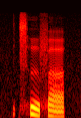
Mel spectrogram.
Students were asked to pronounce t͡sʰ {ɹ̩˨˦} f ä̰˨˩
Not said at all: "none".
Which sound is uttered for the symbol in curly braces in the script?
ɹ̩˥˨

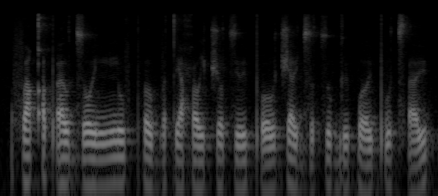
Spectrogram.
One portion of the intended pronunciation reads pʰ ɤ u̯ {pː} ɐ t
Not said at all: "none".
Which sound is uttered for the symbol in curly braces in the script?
b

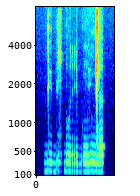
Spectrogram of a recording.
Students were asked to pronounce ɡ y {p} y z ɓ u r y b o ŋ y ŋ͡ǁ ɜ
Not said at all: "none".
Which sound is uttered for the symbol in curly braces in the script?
b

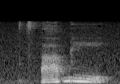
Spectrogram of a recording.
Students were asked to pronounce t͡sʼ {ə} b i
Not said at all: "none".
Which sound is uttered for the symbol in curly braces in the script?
a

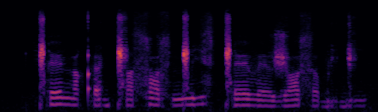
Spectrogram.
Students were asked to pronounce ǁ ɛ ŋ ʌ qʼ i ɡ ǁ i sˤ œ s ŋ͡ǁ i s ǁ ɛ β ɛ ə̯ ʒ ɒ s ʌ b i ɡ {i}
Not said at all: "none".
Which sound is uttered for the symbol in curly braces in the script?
i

